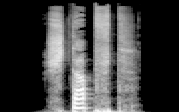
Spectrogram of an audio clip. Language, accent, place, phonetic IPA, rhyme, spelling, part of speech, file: German, Germany, Berlin, [ʃtap͡ft], -ap͡ft, stapft, verb, De-stapft.ogg
- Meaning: inflection of stapfen: 1. second-person plural present 2. third-person singular present 3. plural imperative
